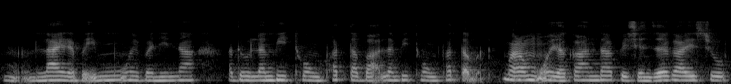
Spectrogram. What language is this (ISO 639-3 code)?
mni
